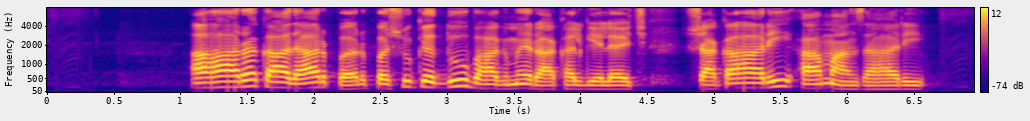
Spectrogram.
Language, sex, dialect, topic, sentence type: Maithili, male, Southern/Standard, agriculture, statement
